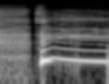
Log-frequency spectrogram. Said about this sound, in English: Yeah, my bad. It's a yawn.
